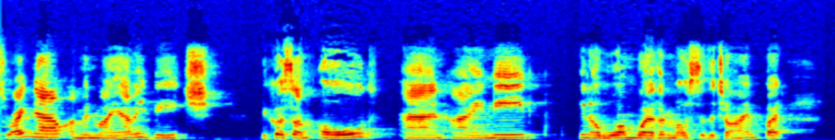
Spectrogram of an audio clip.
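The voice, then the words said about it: New York accent. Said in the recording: “as you could hear from my voice, I'm a diehard New Yorker”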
